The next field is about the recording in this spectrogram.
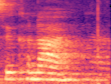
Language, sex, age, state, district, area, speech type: Maithili, female, 30-45, Bihar, Samastipur, urban, read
